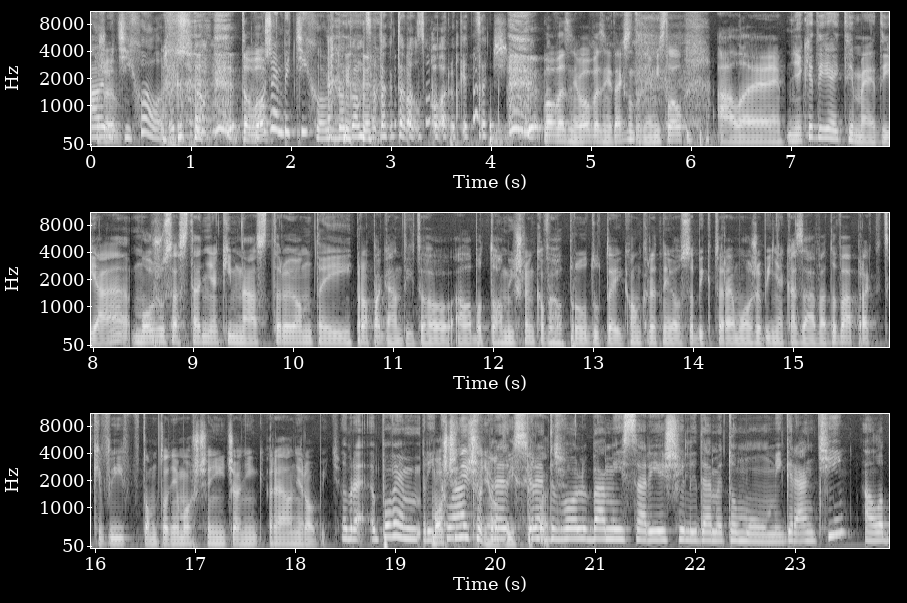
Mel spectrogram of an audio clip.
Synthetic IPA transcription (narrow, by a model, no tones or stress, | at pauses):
aʒɛicixɔalɛ̰bɔt̪ɔmʊɔʒɛmbiccixɔd̪ɔkɔnsat̪ɔxt̪ɔɾɔzɦɔʋɔɾukɛc̚t͡sɛʃʋʊɔbɛd͡zɲɛʋʊɔbɛd͡zɲɛt̪aksɔmt̪ɔɲɛmislɛlʔalɛɲɪɛkɛd̪iajt̪ɪɛmɛːd̪iamʊɔʒusast̪aɟɲɛakiːmnaːst̪ɾɔjɔmt̪ɛjpɾɔpaɡand̪it̪ɔɦɔa̰lɛbɔt̪ɔɦɔmiʃlɪɛŋkɔʋɛːɦɔpɾuːd̪ut̪ɛjkɔŋkɾɛːt̪nɛjɔsɔbikt̪ɔɾaːmʊɔʒɛbiɟɲɛakaːzaːʋad̪ɔʋaːpɾʔak̚t̪i̥t͡skiʋift̪ɔmt̪ɔɲɛmʊɔʃcɛɲid͡ʒaɲiɾɛaːlɲɛɾɔbicd̪ɔbɾɛpɔʋɪɛmpɾimɔʃlɛɲːɛt͡ʃɔɲɛɾɛʋisɪɛɾɛla̰d̪ʋɔʎbamisaɾɪɛʃilid̪ajmɛt̪ɔmumiɡɾancialɛbɔ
